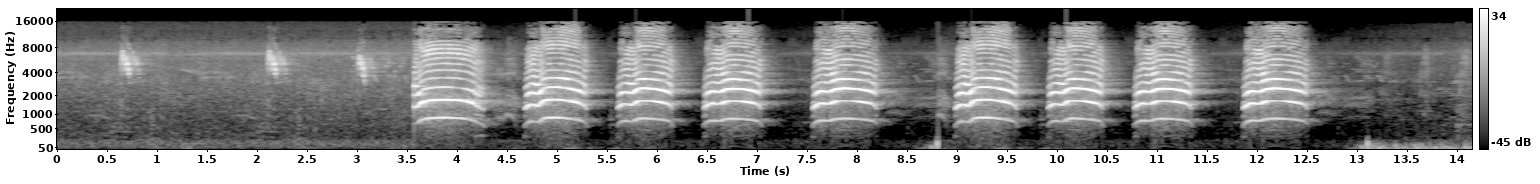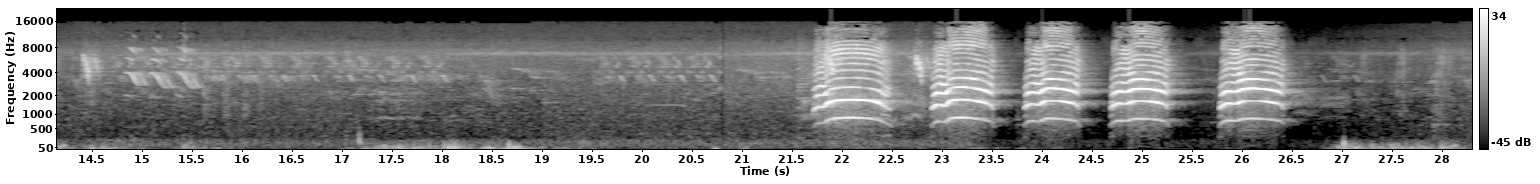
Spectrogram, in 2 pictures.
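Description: Peacock (male Indian peafowl) giving its loud call in two series: about nine calls roughly a second apart, then after a pause five more near the end, each call rising and falling in pitch. Small birds chirp faintly in between.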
